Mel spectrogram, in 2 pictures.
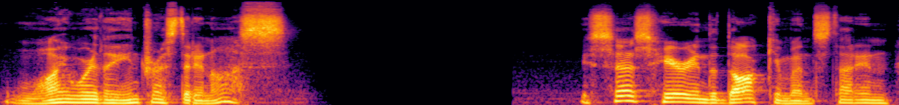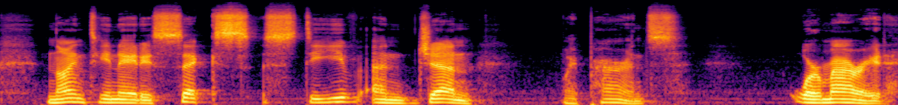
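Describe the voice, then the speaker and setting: A man's voice: mid-range voice, slow pace, long pauses, fairly bright tone. A man voicing a troubled, bitter young man in a grim, brooding game monologue. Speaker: game protagonist.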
